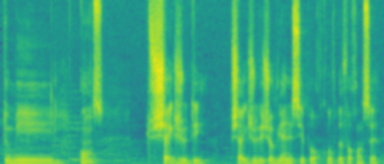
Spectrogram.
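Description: Iranian man speaking halting French. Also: on the high side, monotone, darkish tone. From Iran. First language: Persian. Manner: halting, broken French, hesitant. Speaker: refugee language student. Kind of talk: interview answers.

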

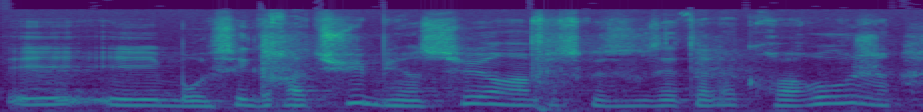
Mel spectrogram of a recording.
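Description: A woman's voice: lowish voice, moderate pace, darkish tone, a little hiss or hum. A woman coordinating literacy classes, answering interview questions in a rambling way, full of fillers, restarts and tag words. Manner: rambling, many fillers and restarts, emphatic "hein".

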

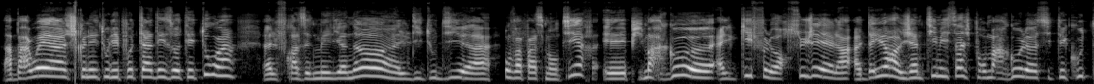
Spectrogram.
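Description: A woman's voice: sits high, bright, forceful tone, dry recording, studio quality, heavily acted. A woman voicing a cheeky, slangy young male radio fan who rambles with lots of hesitations in a comic phone-in sketch.

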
